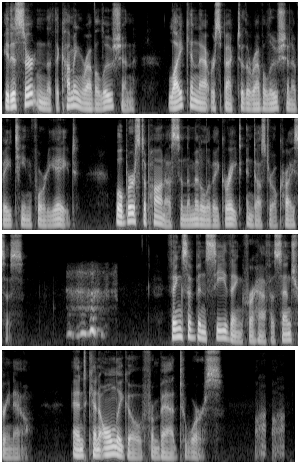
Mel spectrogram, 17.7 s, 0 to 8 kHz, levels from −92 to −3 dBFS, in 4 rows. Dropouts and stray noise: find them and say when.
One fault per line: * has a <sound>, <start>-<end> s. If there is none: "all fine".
* has a laugh, 9.8-10.6 s
* has a laugh, 17.1-17.6 s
